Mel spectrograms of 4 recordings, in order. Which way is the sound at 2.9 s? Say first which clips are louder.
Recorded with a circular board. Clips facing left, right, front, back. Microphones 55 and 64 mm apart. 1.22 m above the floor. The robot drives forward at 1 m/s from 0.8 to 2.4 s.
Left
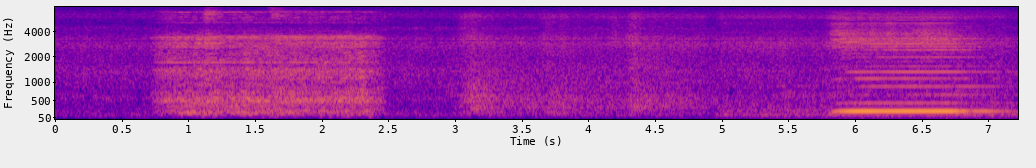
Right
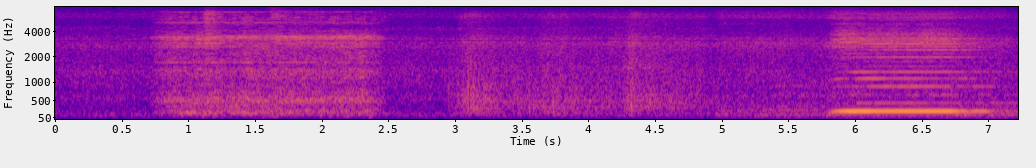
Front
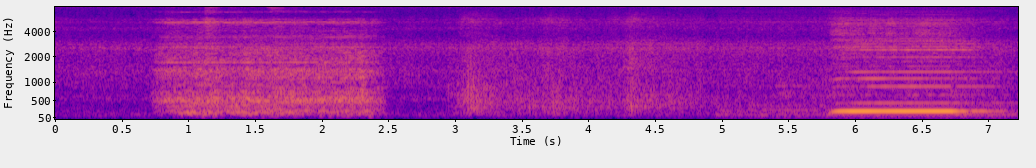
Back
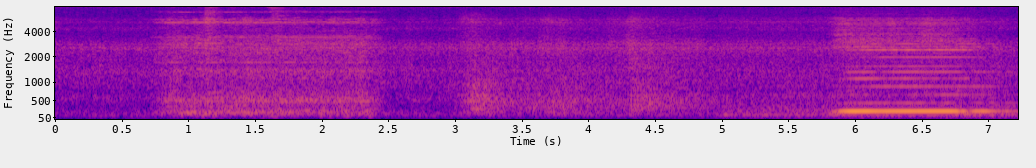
Right 1 dB, front 2 dB; 40° right.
